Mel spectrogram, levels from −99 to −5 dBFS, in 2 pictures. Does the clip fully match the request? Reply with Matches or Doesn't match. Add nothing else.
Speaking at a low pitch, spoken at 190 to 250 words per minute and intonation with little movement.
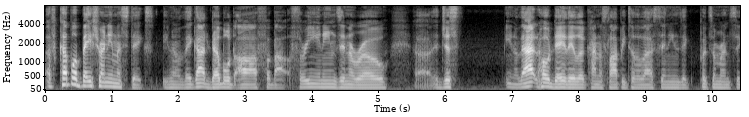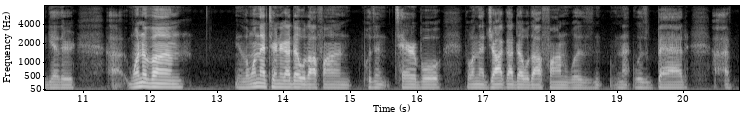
Matches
